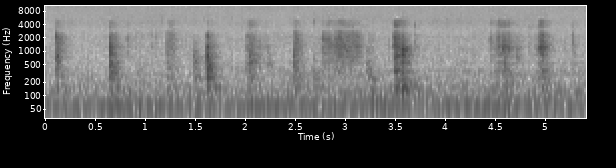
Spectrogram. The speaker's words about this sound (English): We had better go into the next room. I will open the door.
